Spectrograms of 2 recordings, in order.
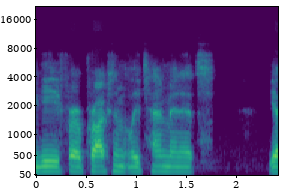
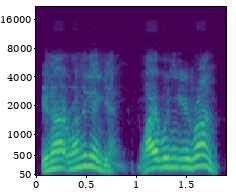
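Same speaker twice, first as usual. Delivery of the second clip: much higher, loud, pleading mock-whine; mock upset libs; 11 semitones higher, 5 dB louder than usual. Host mocking liberals begging Toomey to run, high whine. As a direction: ham up the dismayed liberals begging her to run. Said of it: "they'd be like".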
